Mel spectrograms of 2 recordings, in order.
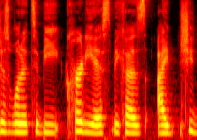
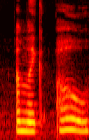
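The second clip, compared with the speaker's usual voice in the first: ordinary talk, nothing marked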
